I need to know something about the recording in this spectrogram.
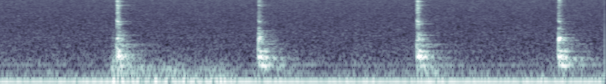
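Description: Faint clock ticking, four ticks about a second apart, over a low steady hum.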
